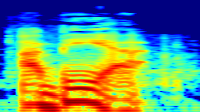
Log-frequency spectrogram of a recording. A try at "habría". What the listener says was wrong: The R is important. Habría, because without the R, había would be I had.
